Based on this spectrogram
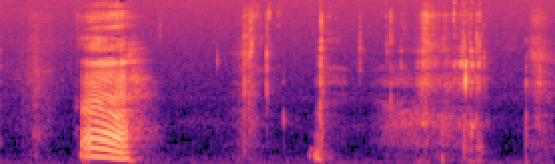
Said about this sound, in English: I need a sip of green tea.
